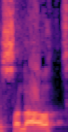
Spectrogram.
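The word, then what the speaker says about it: صلوٰة: دوسرا حرف لکھ دینا، جیسے صلاۃ، الف کی جگہ واو ہے، یہاں صلوات ہے لیکن پڑھا جاتا ہے صلاۃ۔ تو ہونا تو چاہیے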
